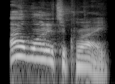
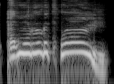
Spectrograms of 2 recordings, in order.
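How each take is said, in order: First: Said in the usual way. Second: Much higher mock-whimpering take; mock whiny crying. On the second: Complaining about the sad ending he wanted, mock whiny crybaby voice. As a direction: whine it like a fake crybaby.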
